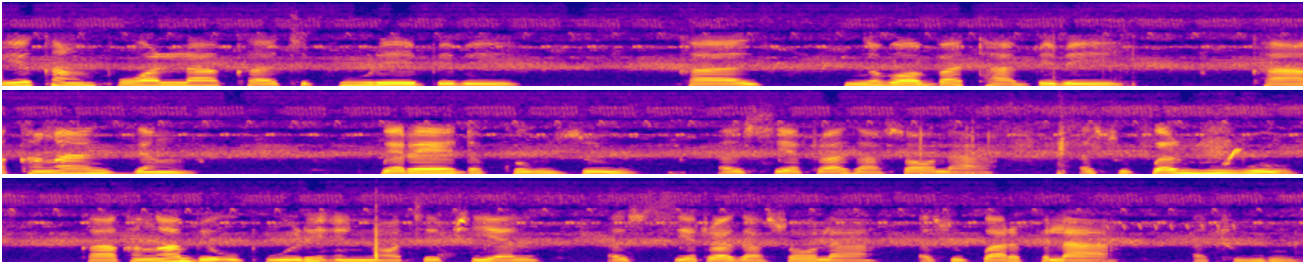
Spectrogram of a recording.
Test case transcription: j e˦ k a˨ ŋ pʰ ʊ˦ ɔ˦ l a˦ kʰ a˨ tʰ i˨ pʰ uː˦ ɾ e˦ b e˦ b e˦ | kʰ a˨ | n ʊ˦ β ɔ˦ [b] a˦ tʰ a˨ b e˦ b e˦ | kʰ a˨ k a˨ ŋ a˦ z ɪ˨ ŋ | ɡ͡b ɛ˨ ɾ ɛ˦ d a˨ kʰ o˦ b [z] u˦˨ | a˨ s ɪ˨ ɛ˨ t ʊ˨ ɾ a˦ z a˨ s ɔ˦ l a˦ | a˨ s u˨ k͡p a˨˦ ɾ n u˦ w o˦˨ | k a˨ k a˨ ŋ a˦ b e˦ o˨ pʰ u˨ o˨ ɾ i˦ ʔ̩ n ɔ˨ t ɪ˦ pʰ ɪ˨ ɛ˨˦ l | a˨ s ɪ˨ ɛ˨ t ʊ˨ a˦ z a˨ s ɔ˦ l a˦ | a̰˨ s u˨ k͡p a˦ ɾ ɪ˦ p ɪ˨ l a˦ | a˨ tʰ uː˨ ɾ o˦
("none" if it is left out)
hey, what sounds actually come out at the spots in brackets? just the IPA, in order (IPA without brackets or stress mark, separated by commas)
b, z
